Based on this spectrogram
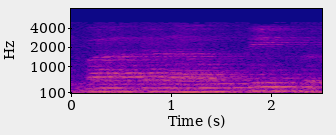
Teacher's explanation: hamzah tetap dibaca dari pangkal tenggorokan, lalu setelah itu kita lafadzkan ba dalam keadaan sukun · Term: hamzah sukun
